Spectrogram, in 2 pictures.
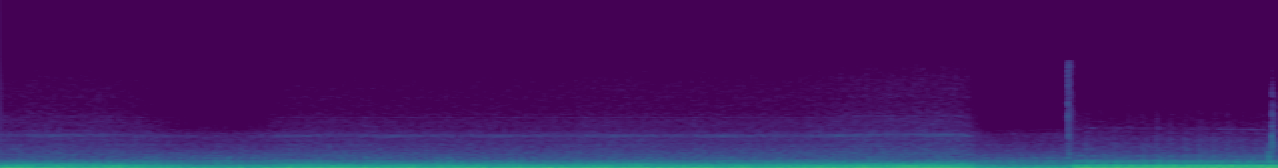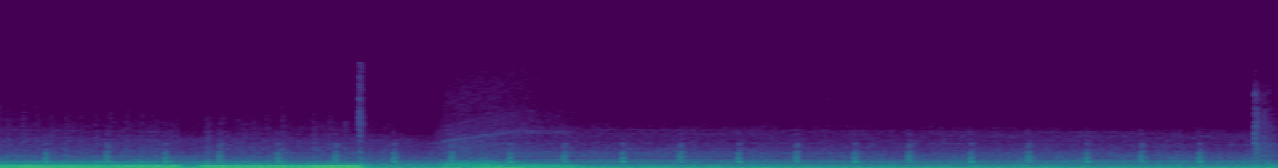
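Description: A heavy truck engine drones steadily, rising and falling with the throttle.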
